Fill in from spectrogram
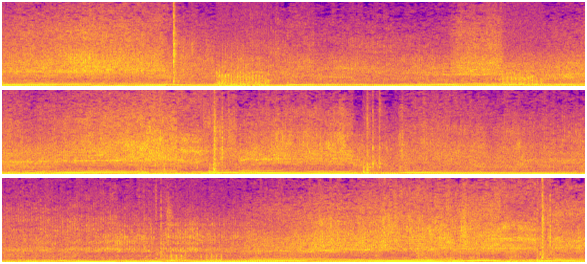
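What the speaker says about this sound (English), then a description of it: "Love that sound of the Merc." Mercedes race car in the iRacing sim, its engine loud and near, droning through rising revs with quick upshift blips and lifts, one continuous run with no voices.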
